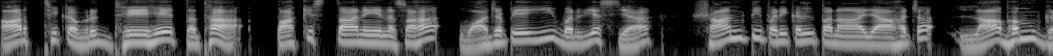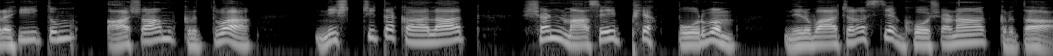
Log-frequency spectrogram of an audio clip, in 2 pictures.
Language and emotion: Sanskrit, neutral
